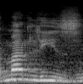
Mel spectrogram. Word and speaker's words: Marlise: O meu nome, por exemplo, é escrito com E e as pessoas sempre pronunciam com som de I, né? Marlise, né?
